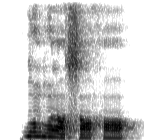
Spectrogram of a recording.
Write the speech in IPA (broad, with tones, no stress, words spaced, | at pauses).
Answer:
ɡũ˦bũ˧lɔ̃˨ sɔ̃˨hɔ̃˨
